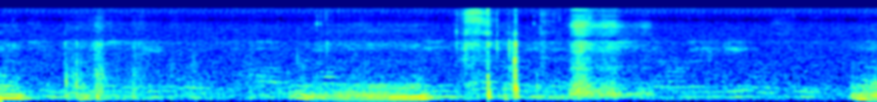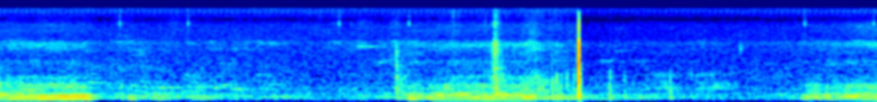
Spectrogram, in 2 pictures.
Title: Try not to laugh:funny dog snoring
